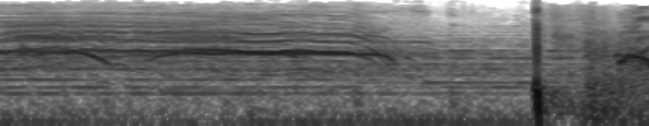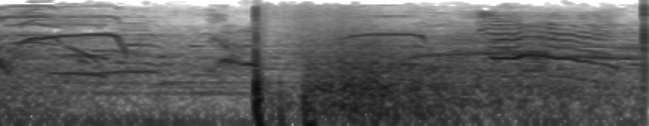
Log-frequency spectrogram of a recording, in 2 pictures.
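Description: Backyard fireworks going off: two sharp bangs, one a little under halfway through and one about three quarters of the way, the second followed by crackling. High, wavering squeals rise and fall in pitch through much of it.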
